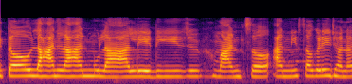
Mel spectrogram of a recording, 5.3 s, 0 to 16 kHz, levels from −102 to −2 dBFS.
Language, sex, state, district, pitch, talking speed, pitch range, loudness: Marathi, female, Maharashtra, Gondia, 235 Hz, 125 wpm, 230-245 Hz, -17 LUFS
